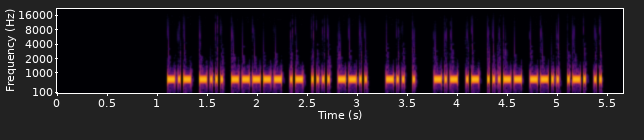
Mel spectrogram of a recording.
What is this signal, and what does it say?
Morse code, heard as a keyed tone, about 42 wpm, 700 Hz. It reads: KB0AHZ DE KA3ZRI
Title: USA Callsign DE Callsign - 6 Characters - 45wpm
